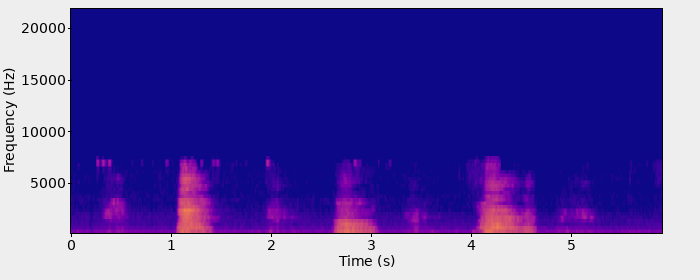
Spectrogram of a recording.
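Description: A man breathing hard, winded from heavy kettlebell swings: three loud, forceful exhales about a second and a half apart.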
